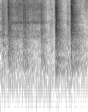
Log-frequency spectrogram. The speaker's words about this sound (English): Oh, they have actually. Oh, they are actually moving the train further down now.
